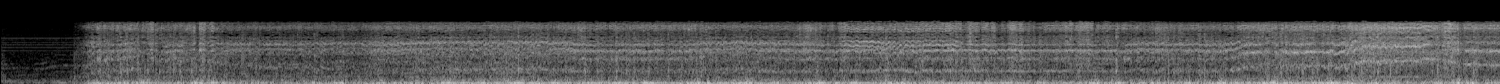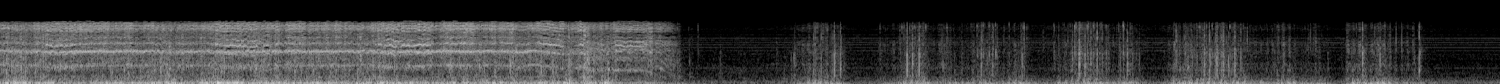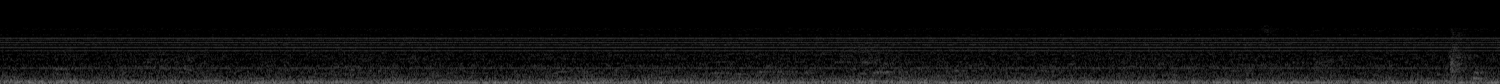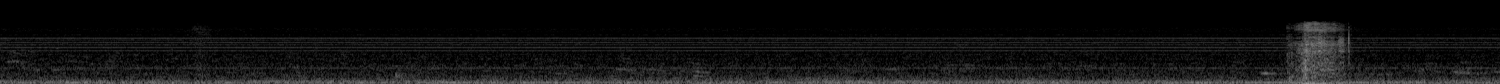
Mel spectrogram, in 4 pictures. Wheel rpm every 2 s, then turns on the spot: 100, 130, 160, 170, 160, 160, 220, 260, 230, 220, 170, 10, 20, 20, 10, 0, 0, 0, 0, 0, 0, 0, 0, 0, 0, 0, 0, 0, 0, 0.
22-30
